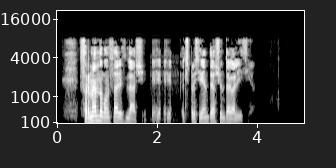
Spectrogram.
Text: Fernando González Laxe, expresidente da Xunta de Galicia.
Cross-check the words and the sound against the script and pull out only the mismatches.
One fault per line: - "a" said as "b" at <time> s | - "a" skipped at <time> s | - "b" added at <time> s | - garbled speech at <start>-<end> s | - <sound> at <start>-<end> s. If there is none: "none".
- laugh at 1.9-2.3 s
